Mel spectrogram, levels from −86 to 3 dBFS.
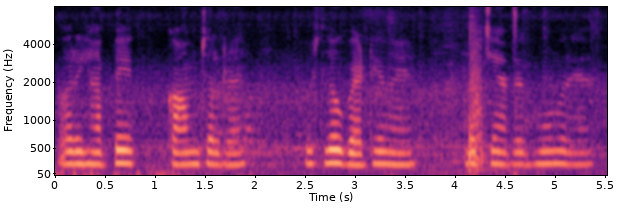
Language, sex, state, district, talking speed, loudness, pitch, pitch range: Hindi, female, Bihar, West Champaran, 195 wpm, -19 LUFS, 220 Hz, 215-225 Hz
